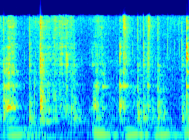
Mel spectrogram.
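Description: A pan sizzles while a sauce is made for a cheese-and-date stuffed pork tenderloin, with an uneven crackling fry and repeated stirring or scraping bursts, close up and without talk.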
